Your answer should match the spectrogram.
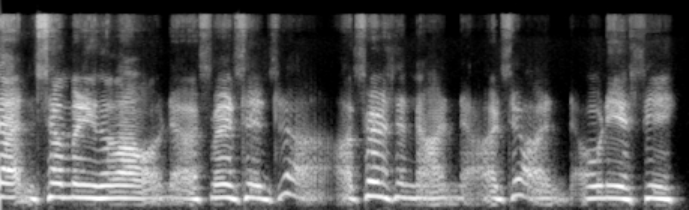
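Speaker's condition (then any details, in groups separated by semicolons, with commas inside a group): Cerebral palsy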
